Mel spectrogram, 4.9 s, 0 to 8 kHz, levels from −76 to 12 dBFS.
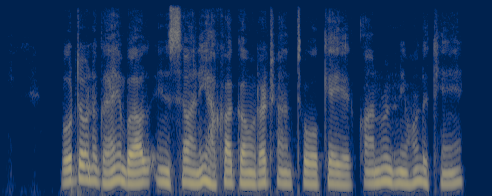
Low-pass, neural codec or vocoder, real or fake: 7.2 kHz; codec, 16 kHz in and 24 kHz out, 0.6 kbps, FocalCodec, streaming, 2048 codes; fake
